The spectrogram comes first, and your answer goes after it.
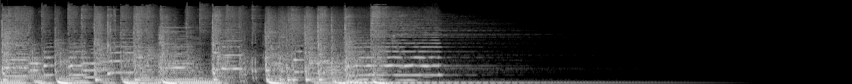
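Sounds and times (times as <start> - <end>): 
funny funk music: 0.0 - 5.7.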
